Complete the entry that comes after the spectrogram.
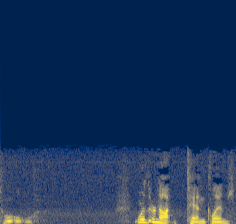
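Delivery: soft, low, puzzled disappointment; gentle, hushed questioning with mild disappointment; disappointed perplexity. Acted. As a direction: ask it quietly, a little let down. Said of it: "with a little disappointment, a little perplexity in his voice".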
